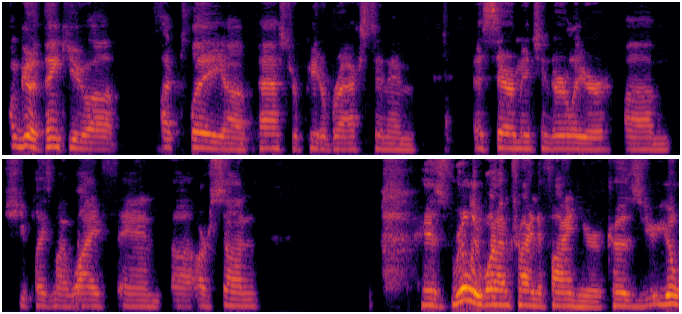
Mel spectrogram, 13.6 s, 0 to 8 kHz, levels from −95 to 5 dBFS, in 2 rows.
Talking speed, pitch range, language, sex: 155 wpm, 120-145 Hz, English, male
